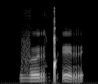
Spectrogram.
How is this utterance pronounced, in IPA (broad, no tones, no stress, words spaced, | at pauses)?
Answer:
vɵrǃʼer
